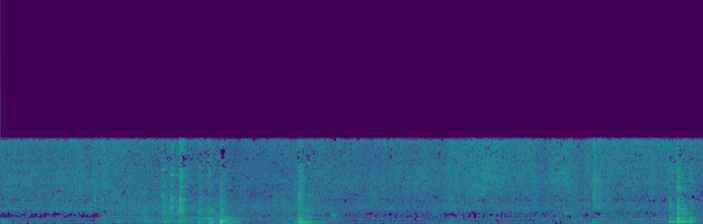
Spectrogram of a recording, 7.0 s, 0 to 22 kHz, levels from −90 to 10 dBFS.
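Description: Throughout, the sound is watery and swirly with smeared attacks and nothing above 8.4 kHz, likely MP3 compression at a low bitrate around 32 kbps.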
